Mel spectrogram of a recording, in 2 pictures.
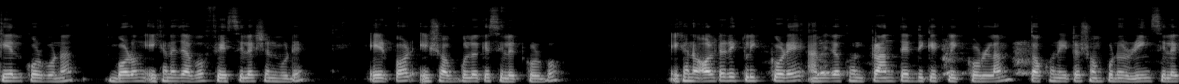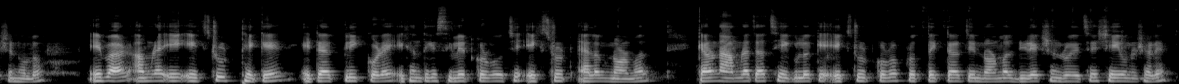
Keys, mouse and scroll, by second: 1.4 click, 2.4-2.8 scroll up 1, 2.8 middle click, 3.7 click, 4.3 alt+shift+click, 4.7 alt+shift+click, 5.3-10.6 middle drag, 12.0-13.4 middle drag, 13.4-16.1 drag, 18.6 scroll down 1, 18.8-22.8 middle drag, 23.2-23.5 middle drag.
